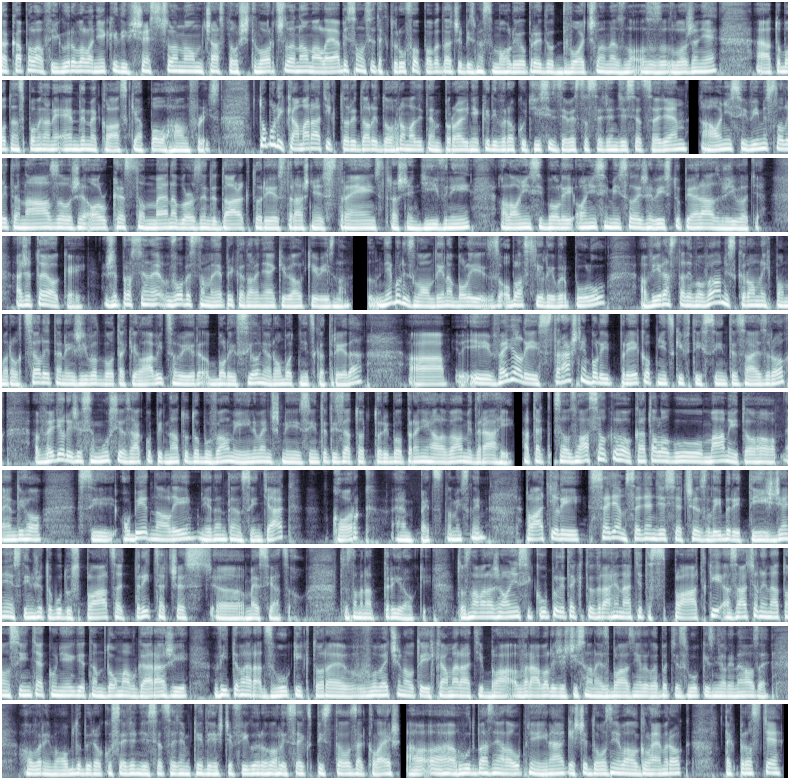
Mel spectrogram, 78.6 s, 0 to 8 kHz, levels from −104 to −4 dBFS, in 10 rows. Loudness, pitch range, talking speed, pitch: -13 LUFS, 115-135 Hz, 180 wpm, 125 Hz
